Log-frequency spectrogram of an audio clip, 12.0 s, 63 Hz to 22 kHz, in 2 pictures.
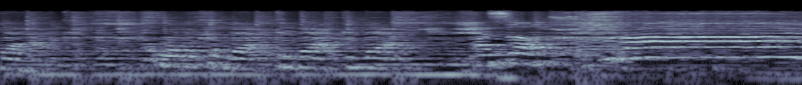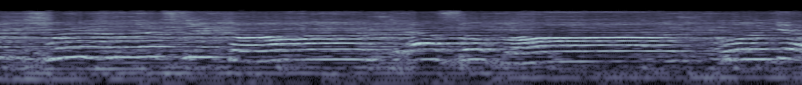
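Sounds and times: backing music: 0.0s - 12.0s
girl singing into a microphone: 2.3s - 12.0s.

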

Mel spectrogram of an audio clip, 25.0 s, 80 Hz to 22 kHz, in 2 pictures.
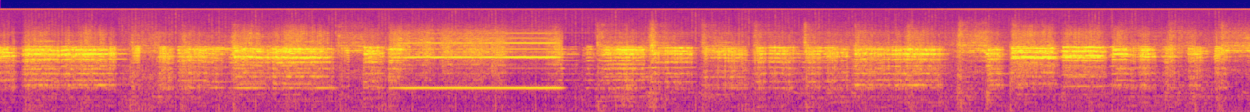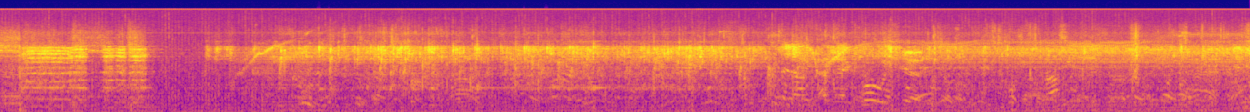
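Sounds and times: music: 0.0s - 25.0s
outdoor crowd chatter: 0.0s - 25.0s.

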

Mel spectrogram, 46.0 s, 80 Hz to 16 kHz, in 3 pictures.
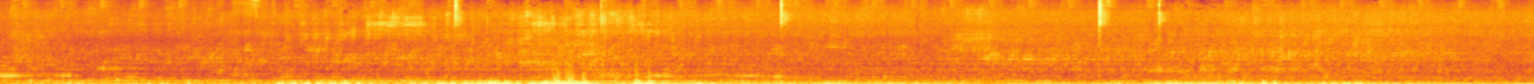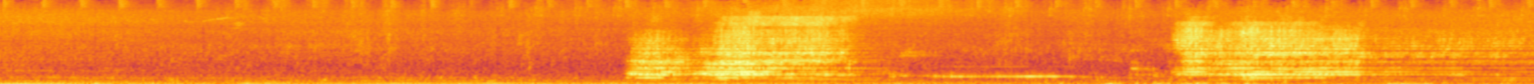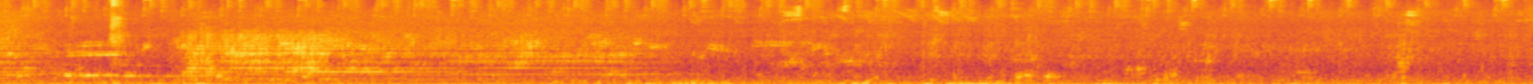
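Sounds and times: locomotive horn blasts: 0.0s - 1.2s, 21.6s - 26.2s, 27.0s - 37.6s
low engine rumble: 0.0s - 46.0s.

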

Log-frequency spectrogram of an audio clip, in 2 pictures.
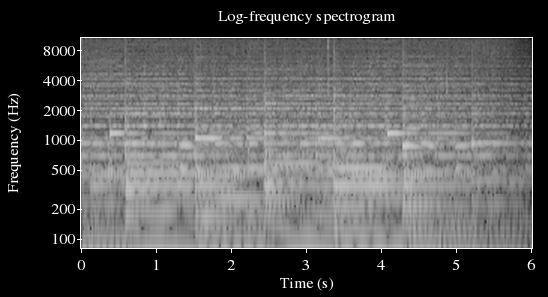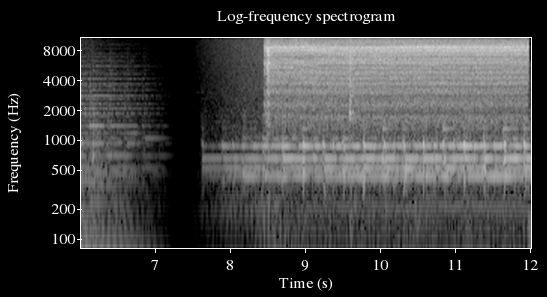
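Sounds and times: background music: 0.0s - 12.0s
air hissing from tyre valve: 8.4s - 12.0s.

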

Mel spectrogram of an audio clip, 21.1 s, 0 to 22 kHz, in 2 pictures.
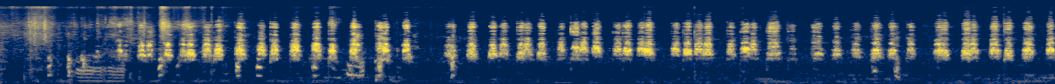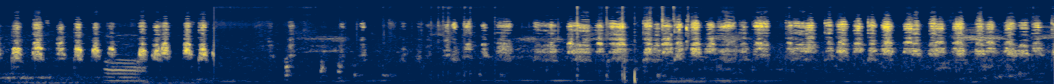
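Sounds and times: caged birds chirping harshly: 0.0s - 21.0s.

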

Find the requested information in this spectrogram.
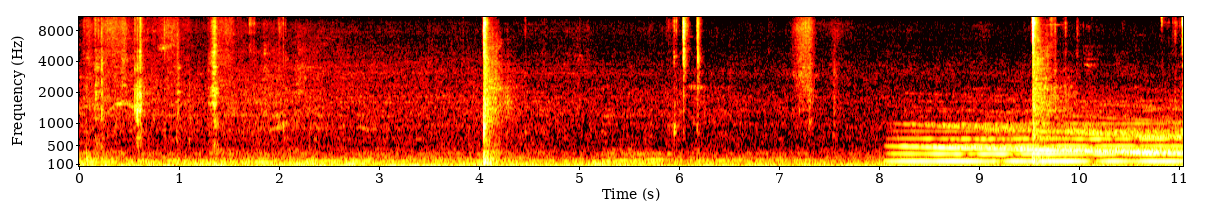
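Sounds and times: low steady rumble: 8.0s - 11.0s.

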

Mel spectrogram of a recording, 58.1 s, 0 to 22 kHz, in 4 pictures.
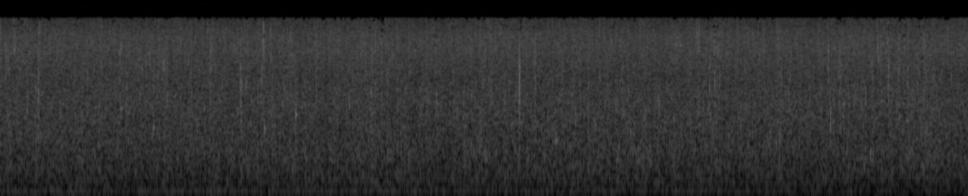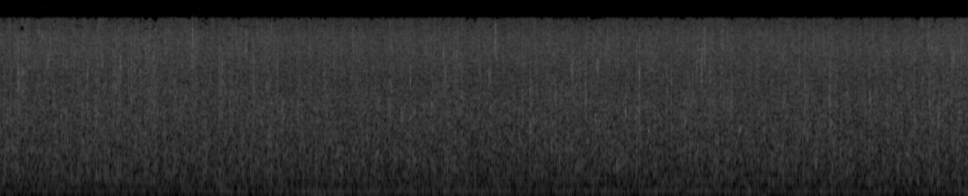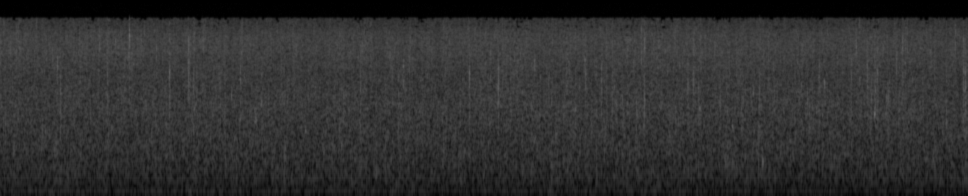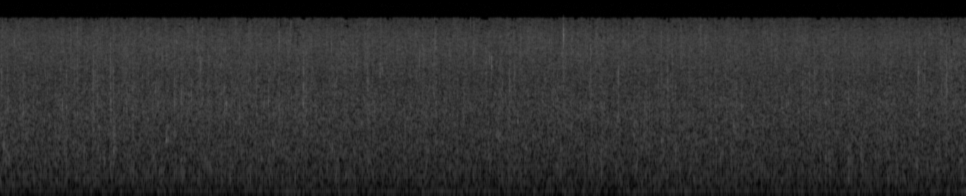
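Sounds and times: faint steady rain hiss: 0.0s - 58.0s
rain drop ticks: 0.2s - 58.0s.

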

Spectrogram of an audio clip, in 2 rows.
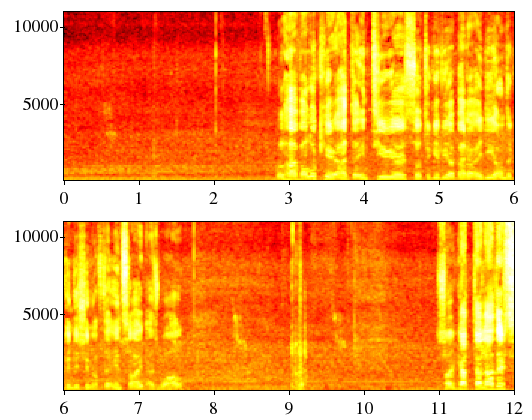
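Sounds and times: car door latch click: 9.0s - 9.4s.

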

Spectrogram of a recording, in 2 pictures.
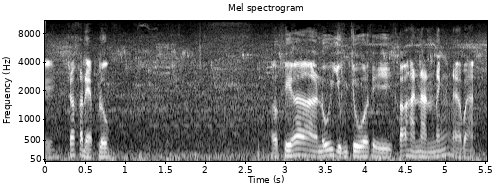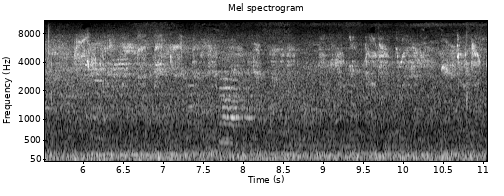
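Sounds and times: low rumble of town ambience: 0.0s - 11.0s.

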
